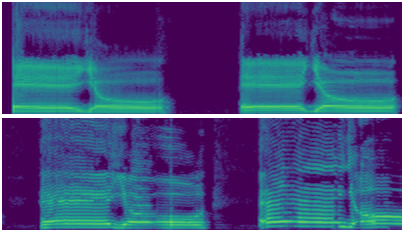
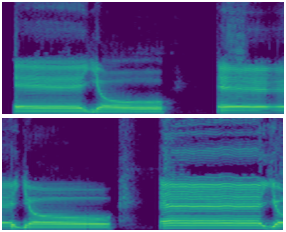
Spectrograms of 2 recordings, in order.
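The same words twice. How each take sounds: First: Constricted rising yell. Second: Open-throated build. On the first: Teacher demos the bad example, building from easy to a tight, strained yell. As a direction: build up the volume until the throat chokes into a strained cry. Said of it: "listen for when my voice starts to get constrained". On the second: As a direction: project without strain, throat wide open. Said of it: "but not getting constricted". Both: Shown as a demonstration.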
